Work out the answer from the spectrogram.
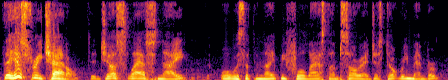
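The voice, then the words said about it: Hoarse, strained, failing voice. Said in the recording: “I'm losing my voice. ... what's wrong with my voice, and my throat hurts”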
